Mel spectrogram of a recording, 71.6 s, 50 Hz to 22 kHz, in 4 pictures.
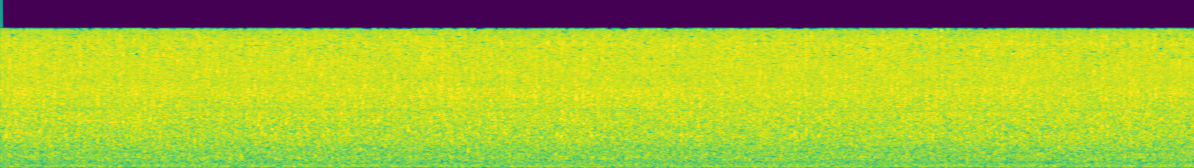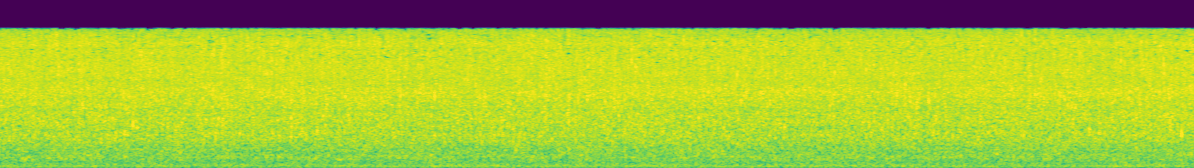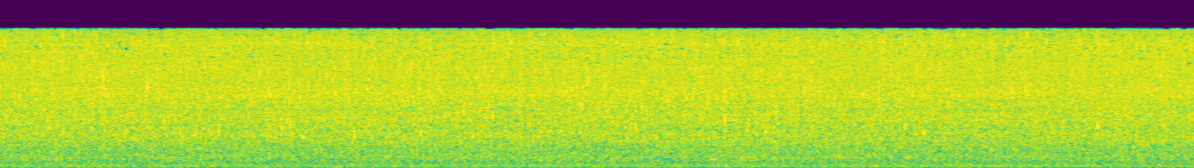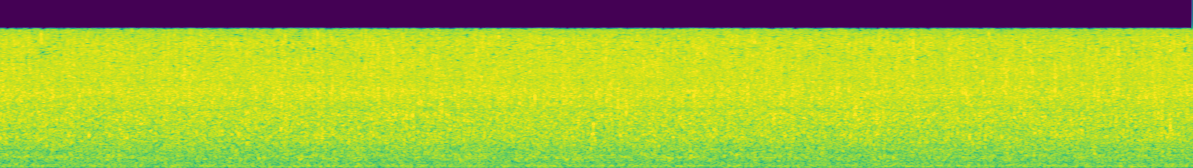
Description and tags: water river Guber natural water dam close perspective stereoM10
This sound effect was recorded with high quality sound equipment and comes from a sound library called Water Flow which is pack of 90 high quality audio files with a total length of 188 minutes. In this library you'll find various ambients and sounds on the streams, brooks and rivers.
ambient, atmo, atmosphere, brook, creek, dam, detailed, effect, flow, liquid, location, natural, nature, relaxing, river, sound, soundscape, splash, stream, subtle, water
